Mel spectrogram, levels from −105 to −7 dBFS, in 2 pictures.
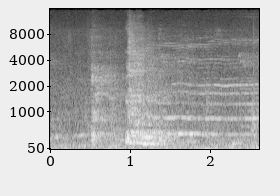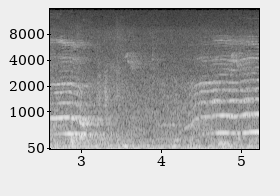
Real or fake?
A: real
